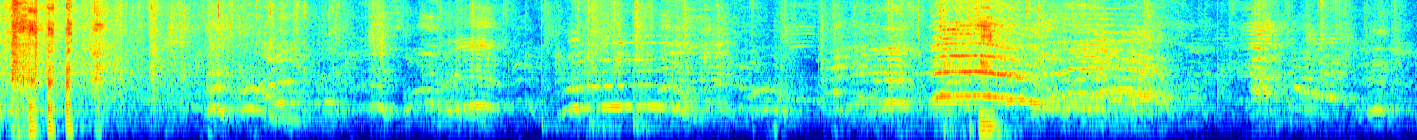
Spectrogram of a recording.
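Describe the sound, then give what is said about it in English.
A crowd shouts, whoops and cheers together with scattered clapping, voices overlapping loudly and continuously, swelling to a peak near the end before easing slightly. “I saved folks shouting in this house.”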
